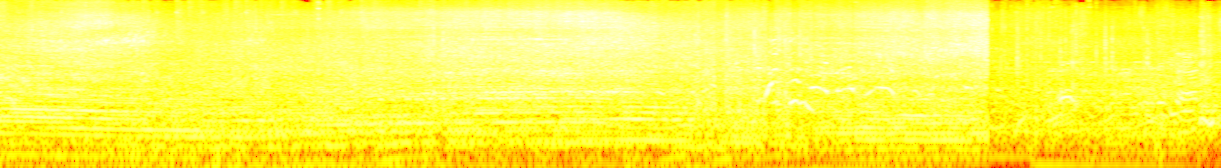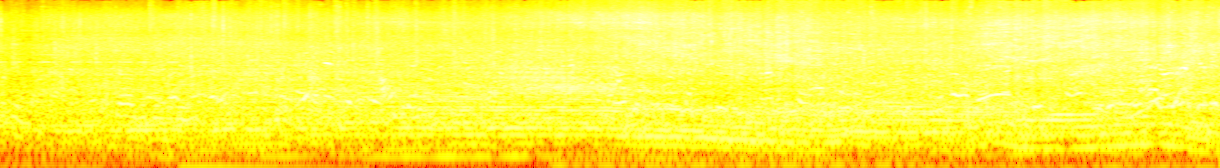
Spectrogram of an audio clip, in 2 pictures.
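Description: Voices in a street over a running motor vehicle engine. The sound changes abruptly about ten seconds in.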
